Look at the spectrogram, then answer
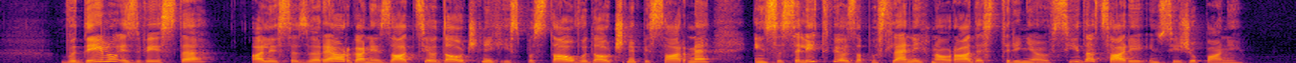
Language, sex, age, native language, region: Slovenian, female, 18-29, Slovenian, Drava region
